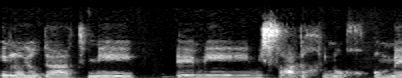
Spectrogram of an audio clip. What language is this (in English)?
Hebrew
